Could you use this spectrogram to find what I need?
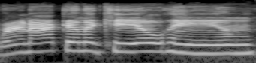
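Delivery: very loud, high shout. In a role-play scene, a character shouting over her shoulder. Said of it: "she looks over her shoulder and shouts".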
